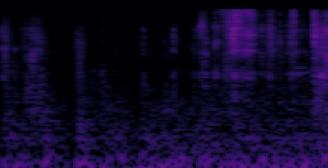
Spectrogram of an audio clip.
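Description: Foil wrapper of a trading-card pack being torn open and crinkled, a crackling rustle that grows louder in the second half.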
